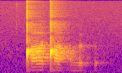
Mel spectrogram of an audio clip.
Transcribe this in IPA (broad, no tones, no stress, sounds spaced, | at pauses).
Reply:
ǃ a ǃ a ʔ ɦ ə k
